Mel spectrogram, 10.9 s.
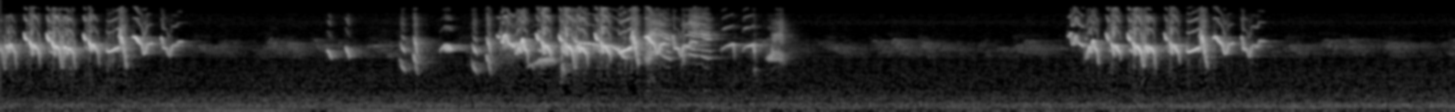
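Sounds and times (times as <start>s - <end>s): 
Eurasian bullfinch twittering: 0.0s - 1.5s, 2.2s - 6.0s, 7.7s - 9.6s.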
